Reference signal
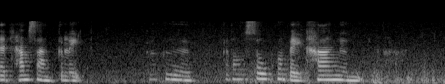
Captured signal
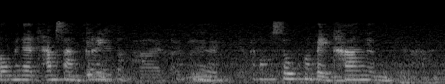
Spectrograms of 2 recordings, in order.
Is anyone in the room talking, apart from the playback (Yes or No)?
Yes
